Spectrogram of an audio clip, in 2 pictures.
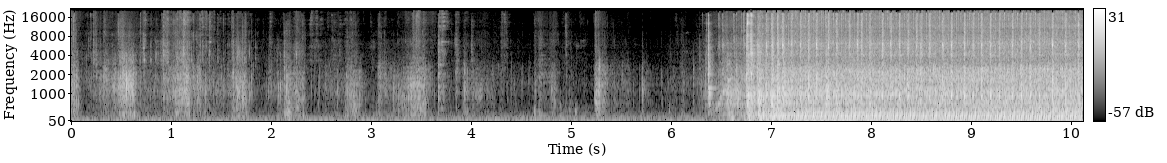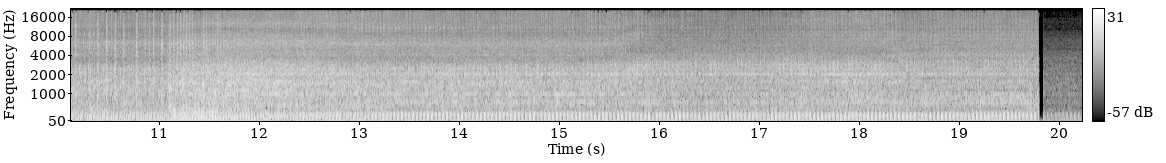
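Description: A Ryobi RYI4022X inverter generator is pulled over with a few rhythmic cranks, fires up and keeps running, its close, steady engine drone continuing without a break.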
